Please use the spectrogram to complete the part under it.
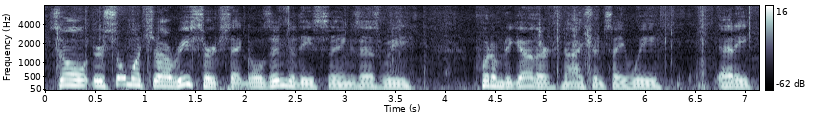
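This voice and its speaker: A man's voice: medium pitch, moderate pace, dark tone, a little hiss or hum. A man giving a casual walkthrough of his auto body shop, chatty, with lots of fillers, filmed on a handheld phone. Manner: chatty, filler-heavy explaining. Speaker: shop owner giving a tour. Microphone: handheld phone camera.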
